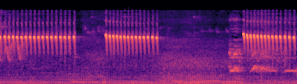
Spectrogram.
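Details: Female prinia singing actively in a dense, rapid style: three fast, dry, evenly pulsed high trills, each about a second long, separated by short pauses, over faint low background hum.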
